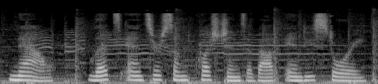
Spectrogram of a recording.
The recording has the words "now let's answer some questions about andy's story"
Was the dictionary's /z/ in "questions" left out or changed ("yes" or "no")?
no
